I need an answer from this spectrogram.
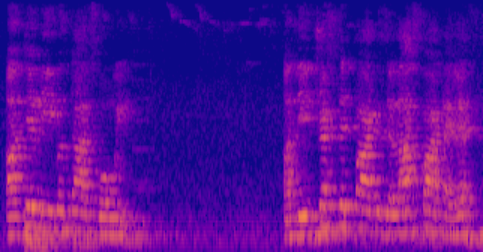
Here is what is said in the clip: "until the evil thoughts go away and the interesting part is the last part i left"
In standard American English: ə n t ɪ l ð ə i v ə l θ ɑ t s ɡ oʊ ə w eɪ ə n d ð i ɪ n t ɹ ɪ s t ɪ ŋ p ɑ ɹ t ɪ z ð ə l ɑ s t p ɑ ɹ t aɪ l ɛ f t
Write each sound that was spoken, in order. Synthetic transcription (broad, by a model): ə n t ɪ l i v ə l t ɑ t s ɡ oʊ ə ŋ ə n d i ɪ n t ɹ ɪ s t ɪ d p ɑ ɹ t ɪ z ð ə l ɑ s t p ɑ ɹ t aɪ l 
